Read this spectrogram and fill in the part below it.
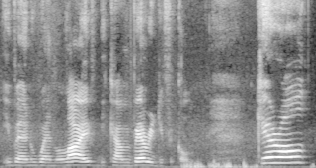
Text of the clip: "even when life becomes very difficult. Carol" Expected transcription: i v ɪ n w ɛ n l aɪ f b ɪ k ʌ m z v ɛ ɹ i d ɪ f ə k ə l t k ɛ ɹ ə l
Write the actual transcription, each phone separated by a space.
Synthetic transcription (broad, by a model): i v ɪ n w ɛ n l aɪ f b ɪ k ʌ m v ɛ ɹ i d ɪ f ə k ə l t k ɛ ɹ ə l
